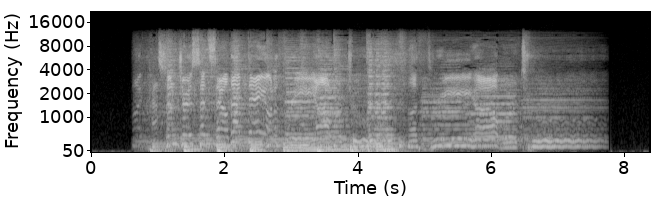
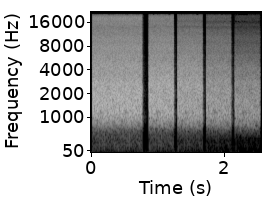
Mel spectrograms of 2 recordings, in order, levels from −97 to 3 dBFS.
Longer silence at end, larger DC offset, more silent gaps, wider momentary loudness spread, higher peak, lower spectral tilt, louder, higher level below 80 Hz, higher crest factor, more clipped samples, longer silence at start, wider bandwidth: first, 0.75 s vs 0 s; neither; neither; first, 16 LU vs 10 LU; about the same, -2 dBFS vs -4 dBFS; first, -2 dB/octave vs 7.5 dB/octave; about the same, -17 LUFS vs -17 LUFS; first, -30 dBFS vs -88 dBFS; about the same, 18 dB vs 16 dB; neither; first, 0.65 s vs 0 s; second, 13.5 kHz vs over 20 kHz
